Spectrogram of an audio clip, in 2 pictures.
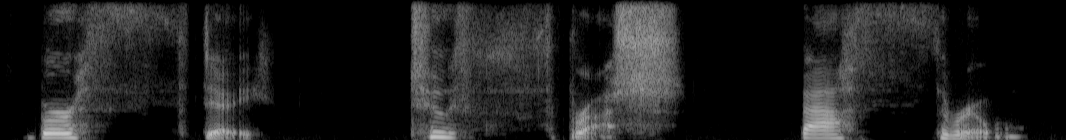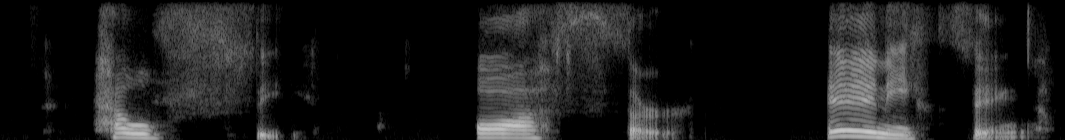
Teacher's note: when we find it in the middle of words, we're generally going to use the unvoiced or the quiet sound.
